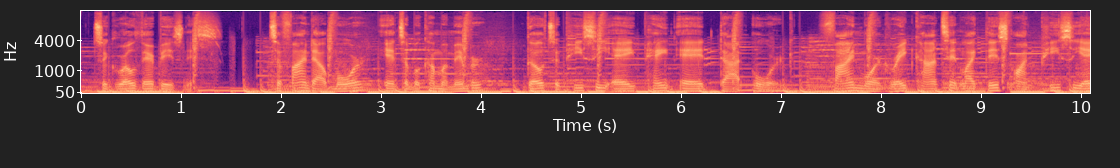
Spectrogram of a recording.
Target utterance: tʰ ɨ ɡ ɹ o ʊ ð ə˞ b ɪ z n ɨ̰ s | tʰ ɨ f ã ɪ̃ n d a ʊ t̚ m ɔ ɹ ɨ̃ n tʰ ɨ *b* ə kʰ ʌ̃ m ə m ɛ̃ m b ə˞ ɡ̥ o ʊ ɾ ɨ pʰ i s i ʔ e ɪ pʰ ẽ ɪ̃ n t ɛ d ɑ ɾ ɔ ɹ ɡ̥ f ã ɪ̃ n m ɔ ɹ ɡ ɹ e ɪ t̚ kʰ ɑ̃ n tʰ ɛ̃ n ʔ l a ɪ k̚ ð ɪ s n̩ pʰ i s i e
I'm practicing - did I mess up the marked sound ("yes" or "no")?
no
